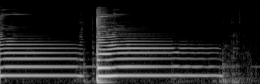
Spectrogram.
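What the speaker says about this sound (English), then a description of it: "So you want the bend to sound like that." A single guitar note is picked and then bent up a half step, one fret's worth, with a sharp attack just before the second second and a sustained, gradually fading ring with clear harmonics. It plays alone, with no talking.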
